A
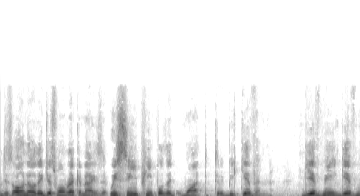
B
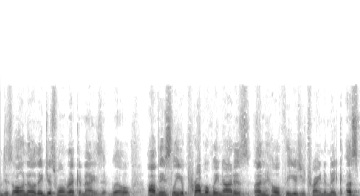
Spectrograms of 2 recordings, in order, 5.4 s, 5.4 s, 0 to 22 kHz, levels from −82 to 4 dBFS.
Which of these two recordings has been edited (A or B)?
A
